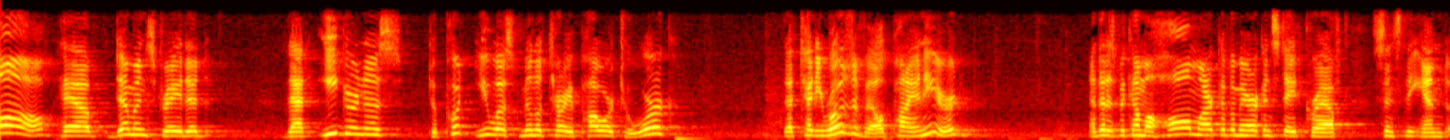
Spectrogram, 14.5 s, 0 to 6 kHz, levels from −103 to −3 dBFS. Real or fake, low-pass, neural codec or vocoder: real; 5.4 kHz; none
